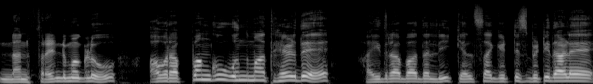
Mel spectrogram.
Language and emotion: Kannada, surprised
